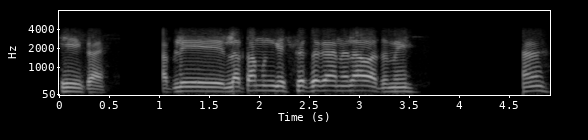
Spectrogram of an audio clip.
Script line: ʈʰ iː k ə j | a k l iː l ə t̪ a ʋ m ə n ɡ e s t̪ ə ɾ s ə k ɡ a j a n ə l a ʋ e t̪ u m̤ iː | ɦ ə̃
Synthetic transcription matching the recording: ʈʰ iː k a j | a p l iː l ə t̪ a m ə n ɡ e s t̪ ə ɾ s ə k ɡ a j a n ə l a ʋ a t̪ u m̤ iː | ɦ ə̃

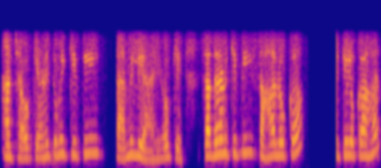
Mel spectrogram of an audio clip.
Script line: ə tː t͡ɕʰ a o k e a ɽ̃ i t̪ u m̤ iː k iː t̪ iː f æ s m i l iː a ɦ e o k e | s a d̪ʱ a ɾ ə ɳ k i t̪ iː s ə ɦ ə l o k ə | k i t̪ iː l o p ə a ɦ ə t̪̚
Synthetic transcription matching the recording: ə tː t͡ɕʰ a o k e a ɽ̃ i t̪ u m̤ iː k i t̪ iː f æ m i l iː a ɦ e o k e | s a d̪ʱ a ɾ ə ɳ k i t̪ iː s ə ɦ a l o k ə | k i t̪ iː l o k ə a ɦ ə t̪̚

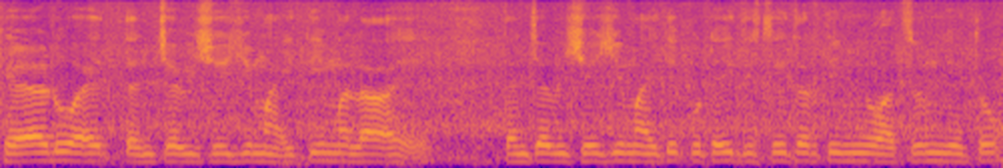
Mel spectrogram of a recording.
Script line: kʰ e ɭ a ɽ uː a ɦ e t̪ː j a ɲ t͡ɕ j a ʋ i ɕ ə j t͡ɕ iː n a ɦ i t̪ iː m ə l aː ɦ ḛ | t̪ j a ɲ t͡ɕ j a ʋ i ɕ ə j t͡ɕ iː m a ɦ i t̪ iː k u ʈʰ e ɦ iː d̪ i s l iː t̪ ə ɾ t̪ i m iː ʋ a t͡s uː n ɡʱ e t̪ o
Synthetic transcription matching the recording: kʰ e ɭ a ɽ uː a ɦ e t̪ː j a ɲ t͡ɕ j a ʋ i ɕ ə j t͡ɕ iː m a ɦ i t̪ iː m ə l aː ɦ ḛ | t̪ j a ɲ t͡ɕ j a ʋ i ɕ ə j t͡ɕ iː m a ɦ i t̪ iː k u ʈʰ e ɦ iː d̪ i s l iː t̪ ə ɾ t̪ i m iː ʋ a t͡s uː n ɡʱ e t̪ o

